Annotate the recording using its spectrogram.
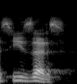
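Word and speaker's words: scissors: इसी तरीके से मसल्स, मसल्स के अंदर भी क्या हुआ है, एस के बाद सी आया है तो साइलेंट हो गया है। इसी तरीके से सीजर्स, सीजर्स मीन्स कैंची, इसके अंदर भी क्या है,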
